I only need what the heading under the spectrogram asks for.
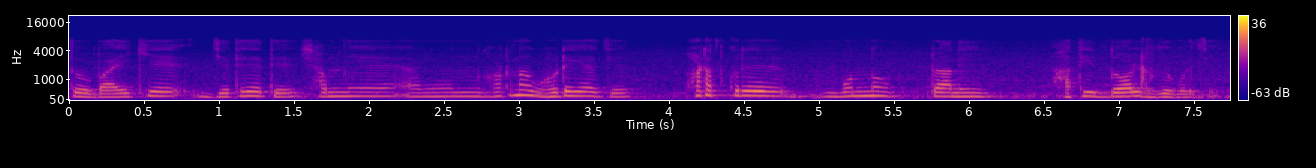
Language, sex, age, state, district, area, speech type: Bengali, male, 30-45, West Bengal, Uttar Dinajpur, urban, spontaneous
